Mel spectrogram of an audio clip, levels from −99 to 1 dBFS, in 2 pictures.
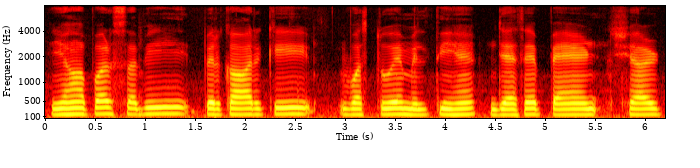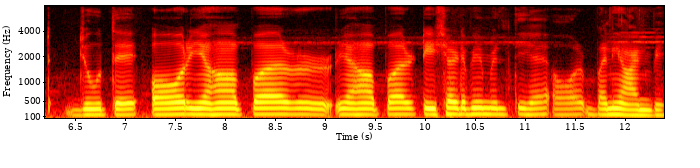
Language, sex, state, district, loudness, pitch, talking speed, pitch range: Hindi, male, Uttar Pradesh, Jyotiba Phule Nagar, -23 LUFS, 155 Hz, 115 wpm, 150-160 Hz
